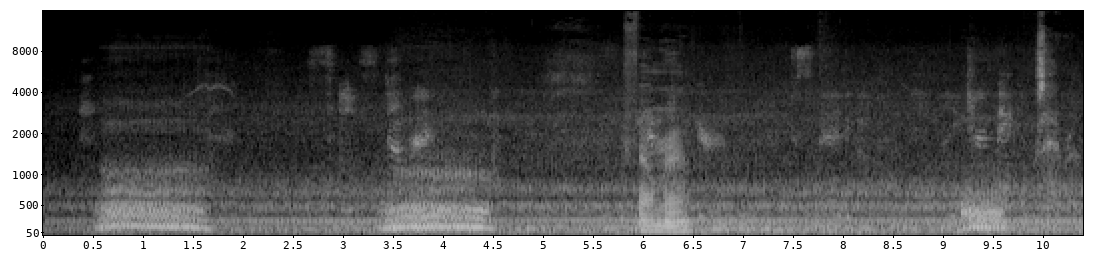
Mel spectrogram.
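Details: A schnauzer growls at other schnauzers on TV: low, rumbling growls in short bursts, with a person speaking nearby.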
